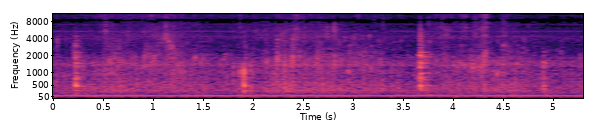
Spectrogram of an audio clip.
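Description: Chicken and potato curry sizzling in an aluminium pot at the bhuna stage, fried down on a low flame while a wooden spoon stirs it. A few sharp knocks of the spoon against the pan, the loudest past the middle.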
